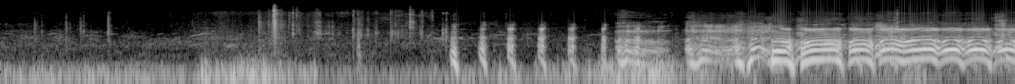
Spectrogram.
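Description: Hand-blown goose call worked fast by a hunter: a few sharp clucks about three seconds in, then a loud, steady run of honks about five a second. Wind rumbles on the microphone before the calling starts.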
